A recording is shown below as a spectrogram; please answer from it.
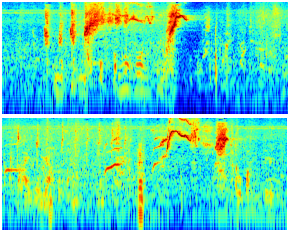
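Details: Hungry baby monkey Leo crying to beg milk from its mother: loud piercing screeches with sweeping arched pitch, several drawn-out wails in quick succession, separated by short pauses and soft handling noise.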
